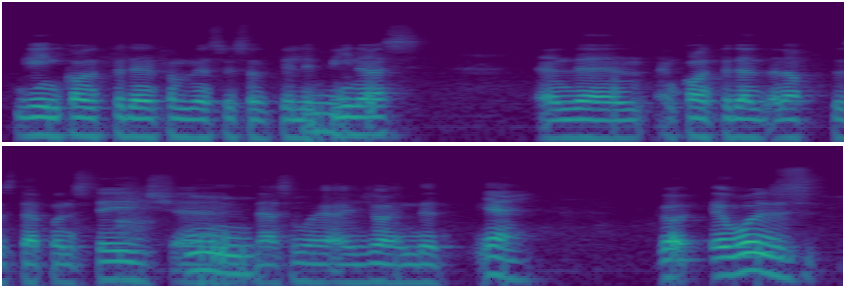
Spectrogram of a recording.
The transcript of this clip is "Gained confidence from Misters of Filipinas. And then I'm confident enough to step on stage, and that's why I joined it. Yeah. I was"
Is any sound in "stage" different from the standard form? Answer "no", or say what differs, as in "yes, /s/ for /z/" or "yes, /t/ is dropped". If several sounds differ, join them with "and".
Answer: no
